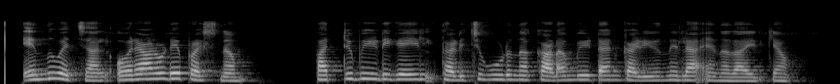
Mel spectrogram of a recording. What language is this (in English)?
Malayalam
